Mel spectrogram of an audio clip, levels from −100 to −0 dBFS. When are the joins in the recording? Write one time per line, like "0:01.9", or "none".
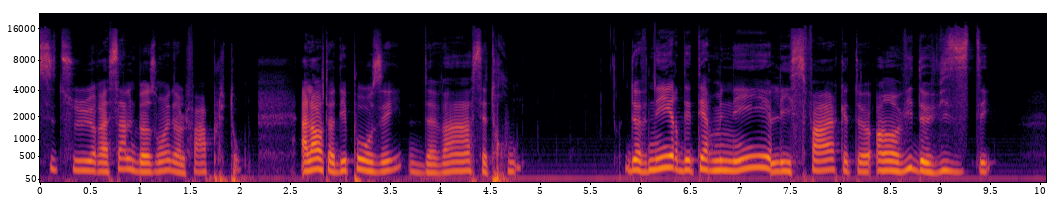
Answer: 0:02.8
0:07.3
